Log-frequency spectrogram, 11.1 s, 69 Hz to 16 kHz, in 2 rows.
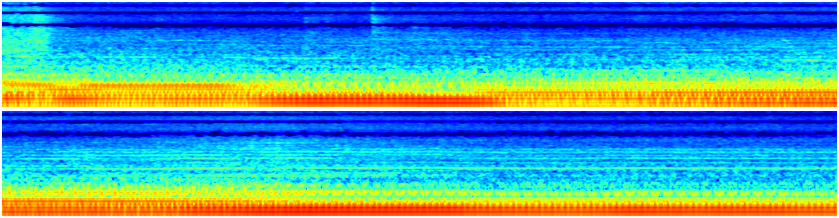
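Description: Hellcat supercharged 6.2-litre Hemi V8 swapped into a Jeep Gladiator, running at idle just after its first start-up. The idle speed rises and falls a few times in the first half, then settles and holds steady.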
